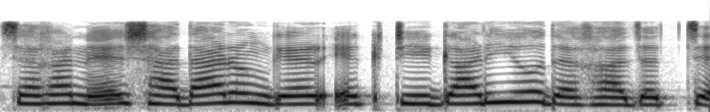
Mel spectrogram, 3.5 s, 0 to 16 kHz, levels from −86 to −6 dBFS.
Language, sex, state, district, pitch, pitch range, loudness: Bengali, female, Assam, Hailakandi, 275 Hz, 265-295 Hz, -14 LUFS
